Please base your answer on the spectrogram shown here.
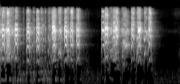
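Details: Greedy baby parrots clamouring to be fed first: a dense string of rapid, raspy, pulsing squeaks in two long bouts separated by a brief pause.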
